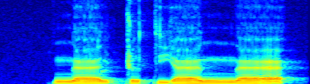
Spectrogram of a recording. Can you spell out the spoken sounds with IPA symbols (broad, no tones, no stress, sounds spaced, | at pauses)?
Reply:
n æ l ʈ ɯ t j æ n n̪ æ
